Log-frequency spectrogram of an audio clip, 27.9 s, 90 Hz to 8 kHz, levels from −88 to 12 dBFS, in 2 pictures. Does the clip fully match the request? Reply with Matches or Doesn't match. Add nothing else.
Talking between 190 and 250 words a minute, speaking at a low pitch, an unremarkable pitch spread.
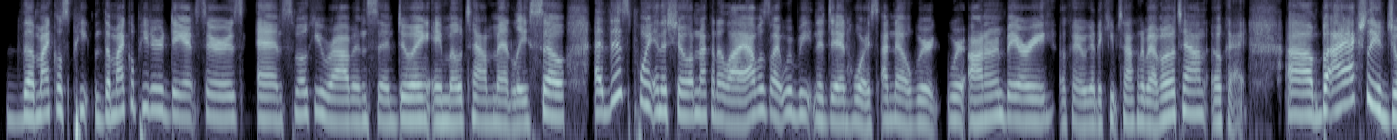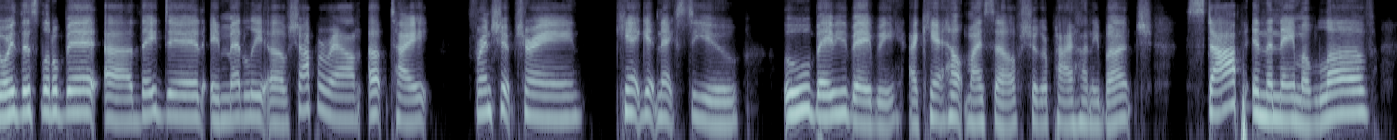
Doesn't match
